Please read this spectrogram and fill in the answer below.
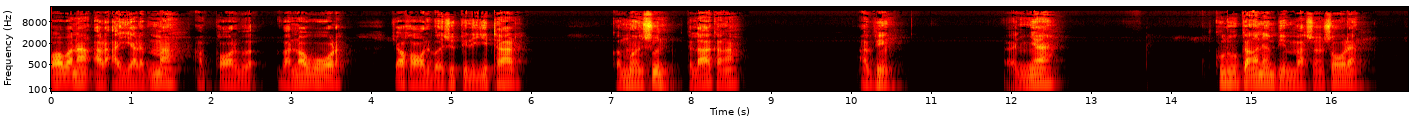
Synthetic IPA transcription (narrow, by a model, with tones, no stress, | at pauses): pɔː˦ba˦na˦ʔa˨ɾɪ̰˨ʔa˨jɛ˨ɾɪ˨bmaː˦ | a˨pʰɔ˨lɪ˨b | ba˨nɔ˦wʊː˦ɾɪ˦ | t͡ʃɛ˦ɦɔ˨lɨ˨ba˨zu˦pi˨lɪ˨ji˦taː˦ɾɪ˦ | ka˨ma˨nsu˦˨npɪ˨laː˦ka˨ŋa˦ | a̰˨bi˨ŋ | a̰˨ɲɛ˦ | ku˦ɾu˦ka˨ŋa˦na˦m˦bi˨mba˨sʊ˨nsʊ˦ɾɪ˦˨ŋ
